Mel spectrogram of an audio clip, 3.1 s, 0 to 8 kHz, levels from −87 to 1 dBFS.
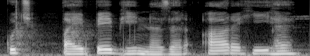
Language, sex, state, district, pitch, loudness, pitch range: Hindi, male, Jharkhand, Ranchi, 145 Hz, -17 LUFS, 125-155 Hz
